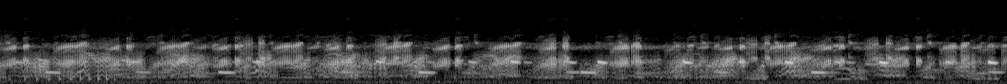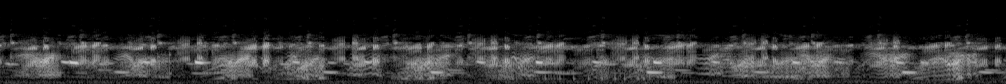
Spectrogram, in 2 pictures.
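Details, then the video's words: Many frogs croaking together in a dense, continuous chorus, overlapping pulsed croaks and short nasal notes layered across twenty seconds, with steady rhythmic trilling throughout and no other sounds standing out. "FROGS CROAKING"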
